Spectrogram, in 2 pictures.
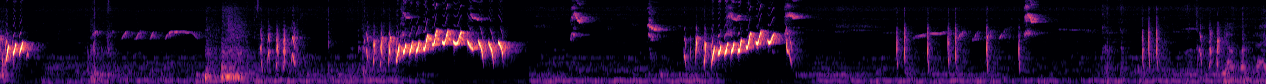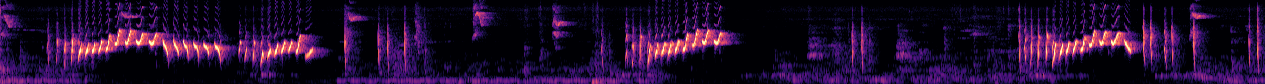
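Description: A caged cucak pantai (kalkoti) is singing in loud, rapidly rattling phrases that rise and then fall, each lasting one to two seconds and coming every few seconds, the machine-gun-like song its keepers prize. Shorter, thinner calls fall between the phrases.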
